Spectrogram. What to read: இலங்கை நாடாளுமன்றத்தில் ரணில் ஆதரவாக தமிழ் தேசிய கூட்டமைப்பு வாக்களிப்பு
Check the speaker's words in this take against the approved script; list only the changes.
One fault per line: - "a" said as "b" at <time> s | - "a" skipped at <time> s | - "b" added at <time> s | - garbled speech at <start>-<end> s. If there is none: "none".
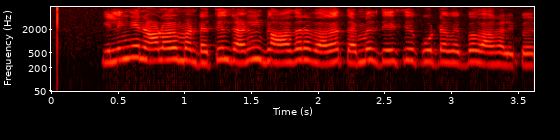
none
